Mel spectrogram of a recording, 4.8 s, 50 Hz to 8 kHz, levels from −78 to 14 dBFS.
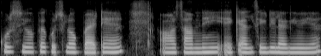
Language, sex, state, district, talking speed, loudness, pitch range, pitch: Hindi, female, Punjab, Fazilka, 160 wpm, -17 LUFS, 190-210 Hz, 195 Hz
